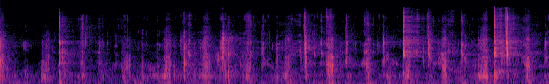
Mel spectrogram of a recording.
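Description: A person chewing a mouthful of fried rice with crispy pork cracklings close to the microphone: irregular small crunches and mouth clicks. A metal spoon clinks against the ceramic plate about four seconds in.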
